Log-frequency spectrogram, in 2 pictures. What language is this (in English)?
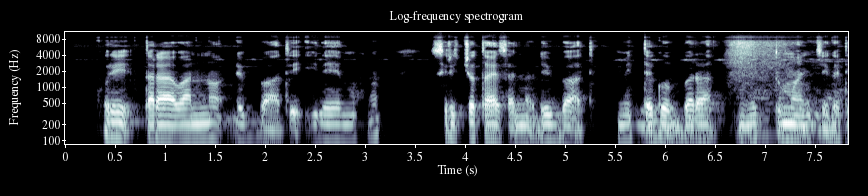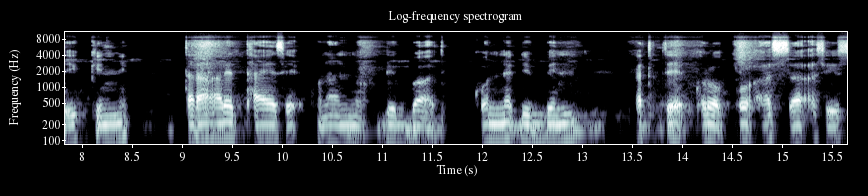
Sidamo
